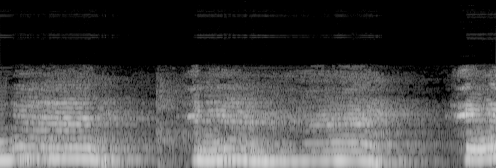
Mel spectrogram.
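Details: Whining Dobermann played in slow motion, giving a whale-like sound: deep, steady, droning moans with a slight rise and fall, two long notes separated by a brief dip.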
